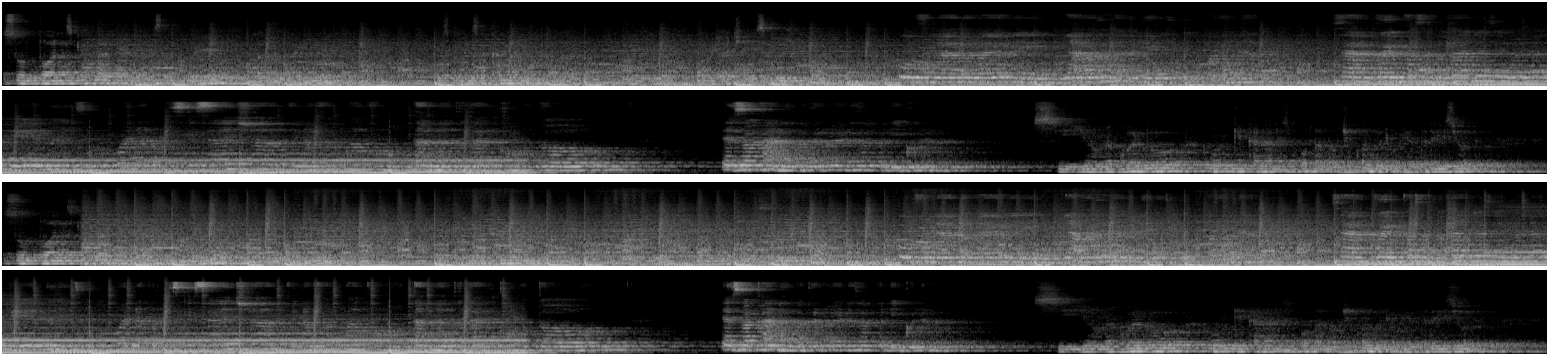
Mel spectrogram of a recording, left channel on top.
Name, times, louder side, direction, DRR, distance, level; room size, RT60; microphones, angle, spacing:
voice 1, 0.0-3.3 4.3-5.9 6.1-8.2 25.8-30.2, equal, 30° left, -2 dB, 2.3 m, -28 dB
sound 1, 0.8-20.7, right 3 dB, 35° right, 0.4 m, -25 dB
voice 2, 8.9-12.6 13.3-21.5 22.6-24.9, equal, 80° right, -2 dB, 4.1 m, -27 dB
15.5 x 7.4 x 7.5 m, 2.6 s
head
